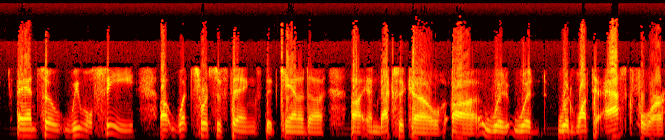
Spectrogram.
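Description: An ordinary speaking voice from a man of medium pitch, fairly slow with ordinary pitch variation and a dry, close sound with no echo. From US Midwest, northern Indiana. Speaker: advocacy group president. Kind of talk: radio interview.

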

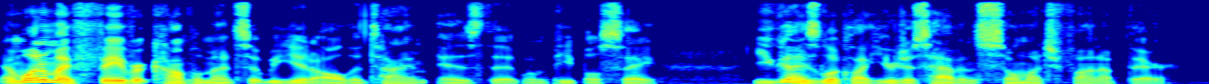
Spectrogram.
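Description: A man with a Midwestern American accent speaks at a very fast pace with lively intonation, the sound dry and close with no echo on a very clean recording with a silent background. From rural western Iowa. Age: 40s. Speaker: country musician. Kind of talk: interview. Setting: studio.

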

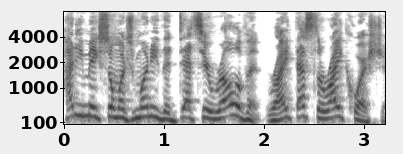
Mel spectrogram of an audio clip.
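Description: Very fast and raised, this man's projected voice has an animated tone, lively intonation and a bright, sharp tone. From Netherlands, raised in Denver, Colorado. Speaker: real estate entrepreneur and coach. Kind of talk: interview conversation, storytelling. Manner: high-energy, animated.

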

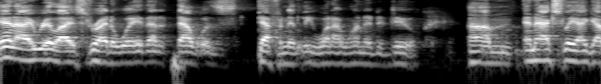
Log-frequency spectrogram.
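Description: Speaking with an American accent, a man has a bright, sharp tone. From New York area (Westchester). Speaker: venture capitalist, Army veteran. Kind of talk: casual interview.

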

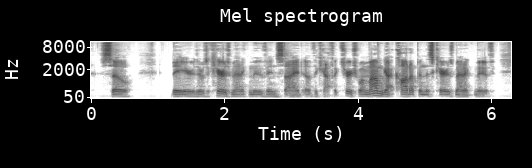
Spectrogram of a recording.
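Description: The speech has a Midwestern American accent, a fairly quick pace and fairly even intonation. The recording is very clean with a silent background. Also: man, fairly low pitch for a man. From Saint Louis, Missouri. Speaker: musician. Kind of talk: testimony.

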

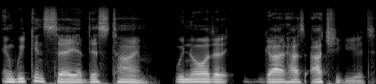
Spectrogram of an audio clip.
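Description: Fairly slow speech with a Spanish accent and fairly even intonation comes through a dry, close sound with no echo on a very clean recording with a silent background. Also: man. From Guatemala. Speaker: church member. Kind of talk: Bible teaching discussion. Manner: halting, many fillers.

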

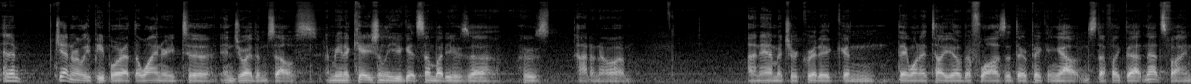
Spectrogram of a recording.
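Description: With an American accent, this voice rushes along at a very fast pace in a monotone with flat intonation. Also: man, very deep, low pitch for a man. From US Midwest, Missouri. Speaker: winemaker and wine equipment salesperson. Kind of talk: oral history interview. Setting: library.

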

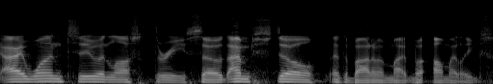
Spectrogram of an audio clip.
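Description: An ordinary speaking voice, a man's, moves at a fairly slow pace with fairly even intonation. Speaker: podcast co-host. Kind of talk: casual chat.

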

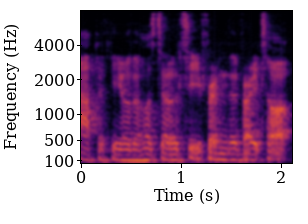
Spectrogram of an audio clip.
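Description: With a London accent, a man speaks at a fairly low pitch in a bright, sharp tone. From London, England. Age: 30s. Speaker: novelist. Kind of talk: interview.

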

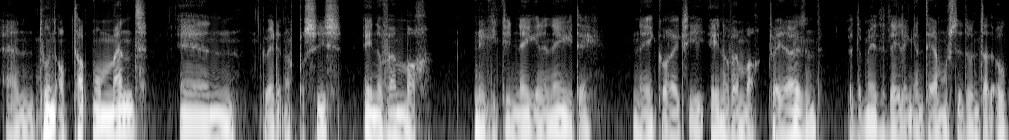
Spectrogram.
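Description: With a Limburg accent, a man of very deep, low pitch speaks at a moderate pace with fairly even intonation on a very clean recording with a silent background. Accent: Limburg, soft g. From Netherlands, Venlo area (Limburg). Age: 50s. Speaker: retail company director. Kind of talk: interview.

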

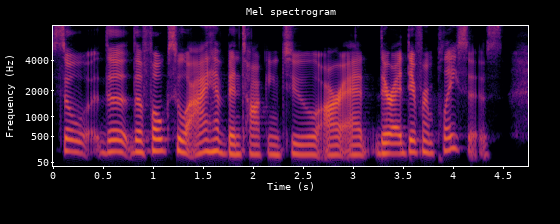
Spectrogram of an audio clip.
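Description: This woman has a plain, everyday voice. Her pitch is fairly low. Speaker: independent journalist and co-host. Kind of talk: panel discussion on current events.

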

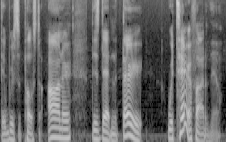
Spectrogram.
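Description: A man with an American accent, medium pitch, a somewhat breathy, dark, mellow tone and lively intonation, at a fairly quick pace. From Texas, Dallas (Oak Cliff). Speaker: student organization president. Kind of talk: casual interview.

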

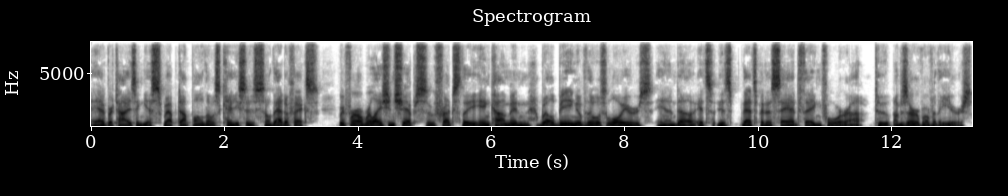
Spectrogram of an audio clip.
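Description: A man with an unremarkable speaking voice and an American accent, fairly high pitch, fairly even intonation and very even loudness, at a fairly slow pace with hardly any pauses, on a very clean recording with a silent background. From northern Wisconsin. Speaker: plaintiff's attorney. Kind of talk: podcast interview.

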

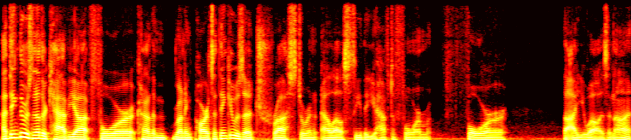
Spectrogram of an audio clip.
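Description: Speaking at a fairly quick pace, a man with a plain, everyday voice has a fairly low pitch and ordinary pitch variation. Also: very clean recording, silent background. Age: 30s. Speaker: podcast host. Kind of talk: casual interview.

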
